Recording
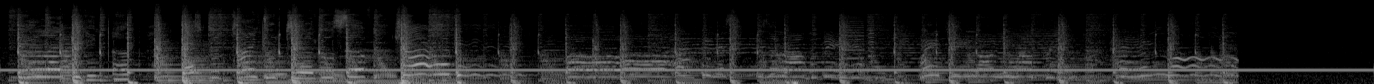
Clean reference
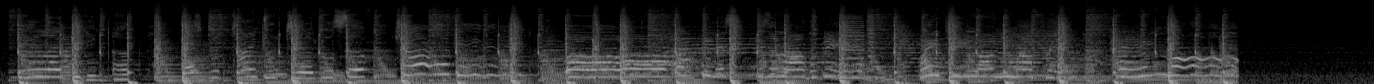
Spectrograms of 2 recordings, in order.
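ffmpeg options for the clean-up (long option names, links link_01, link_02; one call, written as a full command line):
ffmpeg -i in.wav -filter_complex "[0:a]bandreject=frequency=670:width=30,asplit=3[link_01][link_02][link_03];[link_01]afade=type=out:start_time=3.98:duration=0.02[link_04];[link_02]highpass=frequency=140:width=0.5412,highpass=frequency=140:width=1.3066,afade=type=in:start_time=3.98:duration=0.02,afade=type=out:start_time=4.1:duration=0.02[link_05];[link_03]afade=type=in:start_time=4.1:duration=0.02[link_06];[link_04][link_05][link_06]amix=inputs=3:normalize=0,asplit=3[link_07][link_08][link_09];[link_07]afade=type=out:start_time=7.91:duration=0.02[link_10];[link_08]highpass=frequency=140:width=0.5412,highpass=frequency=140:width=1.3066,afade=type=in:start_time=7.91:duration=0.02,afade=type=out:start_time=8.03:duration=0.02[link_11];[link_09]afade=type=in:start_time=8.03:duration=0.02[link_12];[link_10][link_11][link_12]amix=inputs=3:normalize=0,asetnsamples=nb_out_samples=441:pad=0,asendcmd='4.61 volume volume 7.5dB',volume=0dB" out.wav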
